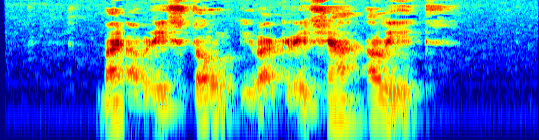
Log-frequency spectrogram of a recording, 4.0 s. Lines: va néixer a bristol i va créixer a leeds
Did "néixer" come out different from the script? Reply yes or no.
yes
